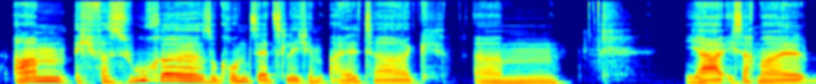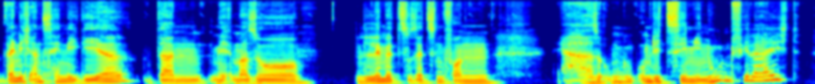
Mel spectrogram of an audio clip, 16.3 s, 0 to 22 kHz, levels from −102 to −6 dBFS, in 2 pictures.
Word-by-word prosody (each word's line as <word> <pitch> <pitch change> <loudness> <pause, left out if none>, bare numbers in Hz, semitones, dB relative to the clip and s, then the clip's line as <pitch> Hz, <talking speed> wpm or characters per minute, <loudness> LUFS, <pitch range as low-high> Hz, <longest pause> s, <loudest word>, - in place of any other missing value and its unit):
Ähm, 155 +2 +5
ich 125 +1 -1
versuche 160 - +4
so 130 -3 -3
grundsätzlich 120 -2 -1
im 115 -2 -6
Alltag, 115 0 -3 0.5
ähm 105 +1 -4 1.2
ja, 110 +1 +6
ich - - +1
sage 135 -1 -1
mal, 115 -1 +3
wenn 130 +1 -1
ich 130 -4 -2
ans 125 +1 -3
Handy 125 -3 -2
gehe, 125 +8 0
dann 110 -1 -3
mir 105 -2 -6
immer 110 +1 -2
so 110 0 0 0.6
'n 110 - -8
Limit 115 -1 +1
zu 110 - -2
setzen 110 +2 -4
von, 105 0 -3 0.6
ja, 95 - -4
also 105 +3 -3
un 120 +3 -6
um 125 +3 -2
die 125 -2 -1
10 125 +4 +3
Minuten 125 - -1
vielleicht? 195 +6 -3
115 Hz, 125 wpm, -27 LUFS, 110-130 Hz, 1.2 s, ja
